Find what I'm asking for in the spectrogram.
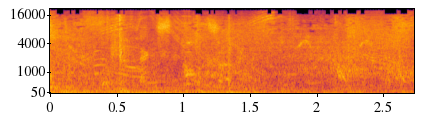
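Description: Expulso blasting spell in the video game Hogwarts Legacy, a heavy explosive crash with crumbling debris and whooshing magic over a dense, busy combat soundscape, with a character's shouted voice mixed in.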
